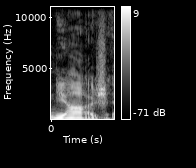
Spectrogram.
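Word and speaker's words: Nuages: did a version of Django Reinhardt's Nuage. – I believe it's pronounced Niage, and it's French for clouds.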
